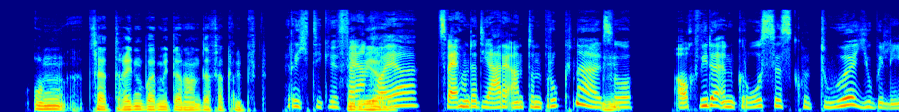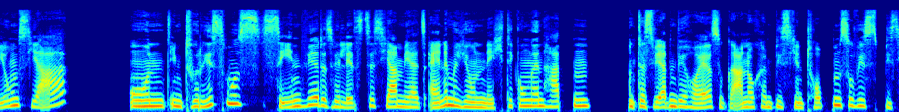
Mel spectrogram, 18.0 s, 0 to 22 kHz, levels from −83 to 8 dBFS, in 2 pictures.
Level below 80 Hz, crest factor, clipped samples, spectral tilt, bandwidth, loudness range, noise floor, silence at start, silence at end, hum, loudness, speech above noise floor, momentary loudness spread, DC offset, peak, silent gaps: -46 dBFS; 18 dB; under 0.1%; -5.5 dB/octave; 15.5 kHz; 2 LU; under -90 dBFS; 0.35 s; 0 s; none; -20 LUFS; over 71 dB; 10 LU; under 0.1%; -2 dBFS; 2.67-2.82 s, 4.20-4.36 s, 6.33-6.72 s, 9.68-10.27 s, 14.90-15.24 s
